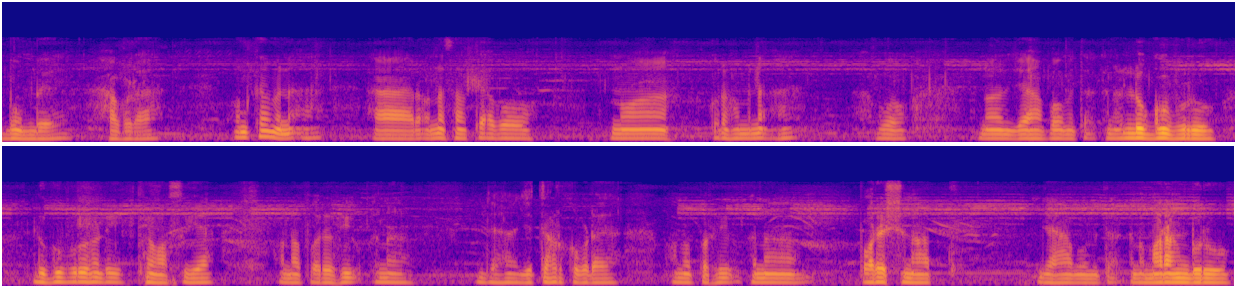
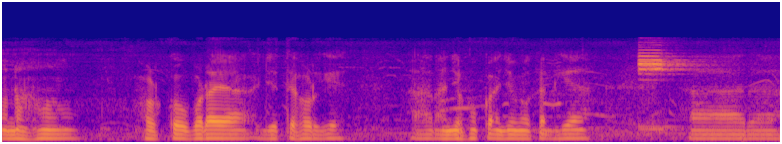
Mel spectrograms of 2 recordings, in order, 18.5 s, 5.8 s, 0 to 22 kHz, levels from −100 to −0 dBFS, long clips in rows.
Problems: background sounds at intervals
